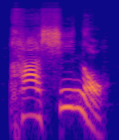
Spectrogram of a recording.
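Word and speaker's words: casino: 카시노.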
